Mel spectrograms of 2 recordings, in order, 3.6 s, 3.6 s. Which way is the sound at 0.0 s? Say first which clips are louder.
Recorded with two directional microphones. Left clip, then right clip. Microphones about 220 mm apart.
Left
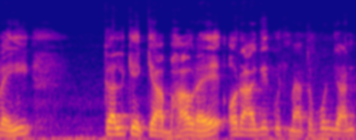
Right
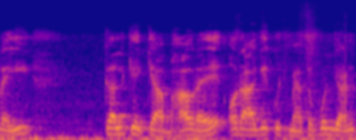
Left 8 dB; 45° left (ahead or behind).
